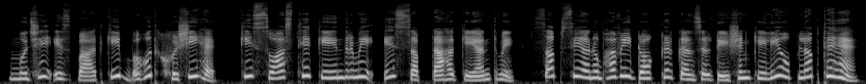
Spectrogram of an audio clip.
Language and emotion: Hindi, happy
